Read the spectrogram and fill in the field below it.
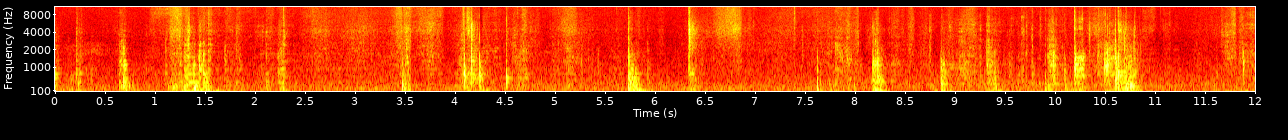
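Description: Wooden logs knock and thud against each other.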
